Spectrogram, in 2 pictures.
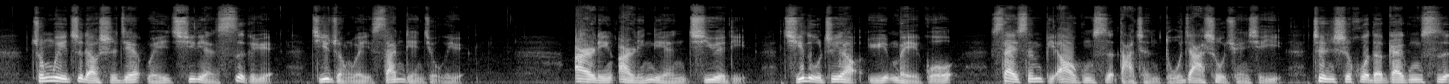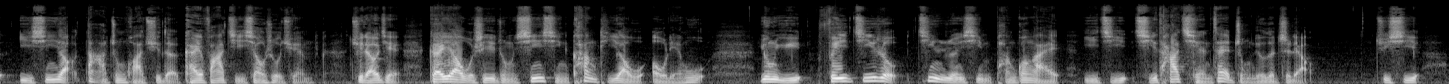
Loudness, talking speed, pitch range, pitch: -13 LUFS, 230 characters per minute, 80-110 Hz, 95 Hz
